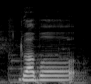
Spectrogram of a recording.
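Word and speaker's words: Dwebble: But, I think I found a a good double Thank you to the lovely viewer who helped me that dwble rhymes with pebble.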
